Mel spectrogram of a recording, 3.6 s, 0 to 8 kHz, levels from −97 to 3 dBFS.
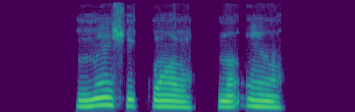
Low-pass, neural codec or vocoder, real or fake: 7.2 kHz; codec, 16 kHz, 8 kbps, FunCodec, trained on Chinese and English, 25 frames a second; fake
